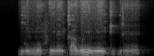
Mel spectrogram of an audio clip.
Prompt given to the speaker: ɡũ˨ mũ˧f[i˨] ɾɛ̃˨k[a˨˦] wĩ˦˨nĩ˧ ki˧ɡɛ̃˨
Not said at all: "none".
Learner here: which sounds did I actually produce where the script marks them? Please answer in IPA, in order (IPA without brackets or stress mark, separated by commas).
ĩ˨, a˨˦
